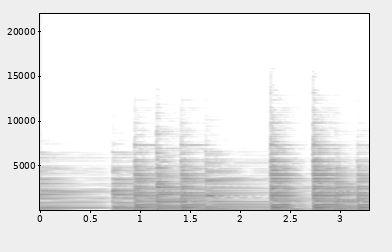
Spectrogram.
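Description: A bass guitar line from a rock song's chorus, played solo: a held low note gives way to a steady run of plucked notes, dipping lower mid-phrase before climbing back, each note clear and ringing.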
